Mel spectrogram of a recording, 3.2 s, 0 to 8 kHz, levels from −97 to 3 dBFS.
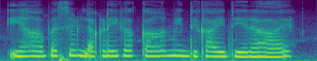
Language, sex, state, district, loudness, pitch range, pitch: Hindi, female, Chhattisgarh, Bastar, -12 LUFS, 230-255 Hz, 245 Hz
